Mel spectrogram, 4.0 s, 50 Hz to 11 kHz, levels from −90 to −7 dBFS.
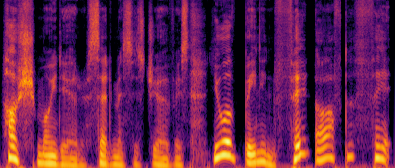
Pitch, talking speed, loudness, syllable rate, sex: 130 Hz, 195 wpm, -22 LUFS, 4.2 syllables/s, male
